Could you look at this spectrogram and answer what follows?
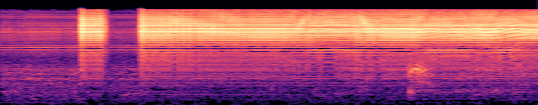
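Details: Lift Wand high-frequency argon-gas facial wand with behind-the-ear glass electrode, brand new, switched on and applied to hand: brief bursts then steady high-pitched electrical hiss and buzz; high-frequency wand operating.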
